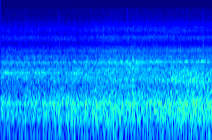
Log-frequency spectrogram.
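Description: Steady wind and running noise of a moving motorcycle, an even hiss and rumble with no distinct engine note, slowly growing a little louder.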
